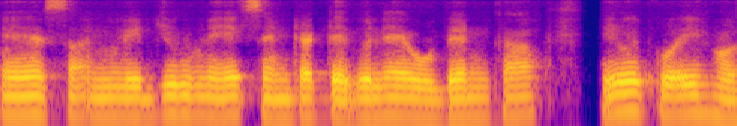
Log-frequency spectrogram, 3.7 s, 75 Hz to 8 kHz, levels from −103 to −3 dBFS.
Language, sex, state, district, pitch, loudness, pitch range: Hindi, male, Chhattisgarh, Raipur, 110 Hz, -17 LUFS, 105-115 Hz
